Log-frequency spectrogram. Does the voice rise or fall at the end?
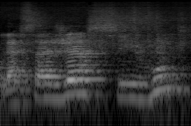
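rise. The voice rises at the end, like a question.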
